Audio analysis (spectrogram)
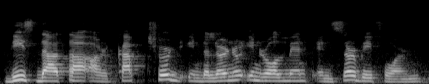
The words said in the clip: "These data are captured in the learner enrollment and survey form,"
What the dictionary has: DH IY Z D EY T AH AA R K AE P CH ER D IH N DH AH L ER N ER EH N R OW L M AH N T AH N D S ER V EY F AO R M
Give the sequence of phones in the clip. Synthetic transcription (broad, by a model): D IY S D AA T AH AA R K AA P CH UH D IH N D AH L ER N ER EH N R OW L M AH N T AH N D S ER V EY F AO R M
